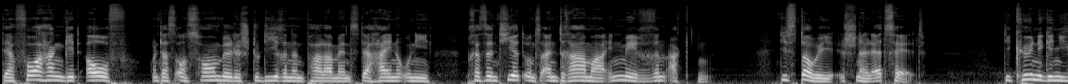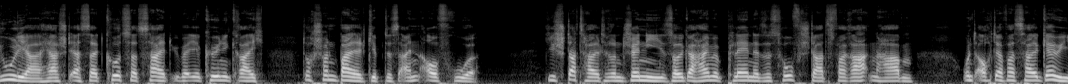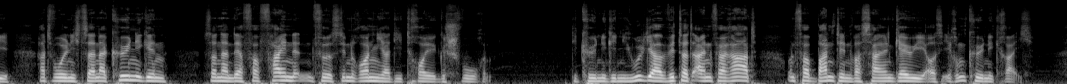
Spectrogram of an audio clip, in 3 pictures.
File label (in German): Kommentar; Drama im SP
